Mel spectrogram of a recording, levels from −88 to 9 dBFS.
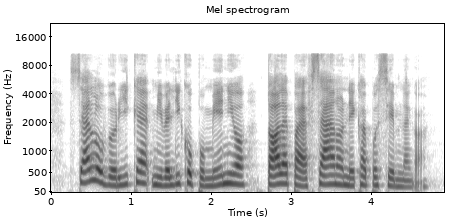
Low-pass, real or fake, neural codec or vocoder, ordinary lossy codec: none; fake; vocoder, 22.05 kHz, 80 mel bands, WaveNeXt; none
